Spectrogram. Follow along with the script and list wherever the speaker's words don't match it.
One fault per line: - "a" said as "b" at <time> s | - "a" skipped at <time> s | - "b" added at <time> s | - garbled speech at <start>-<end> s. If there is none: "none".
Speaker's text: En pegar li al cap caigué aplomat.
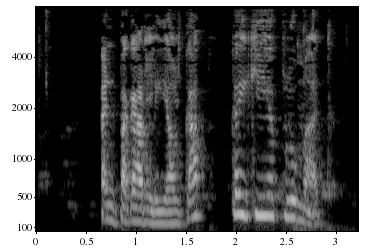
none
